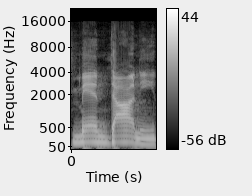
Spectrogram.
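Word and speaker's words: Mamdani: And you know, as Karen brings up in the chat about this guy, it's Mandani, that's his pronunciation.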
